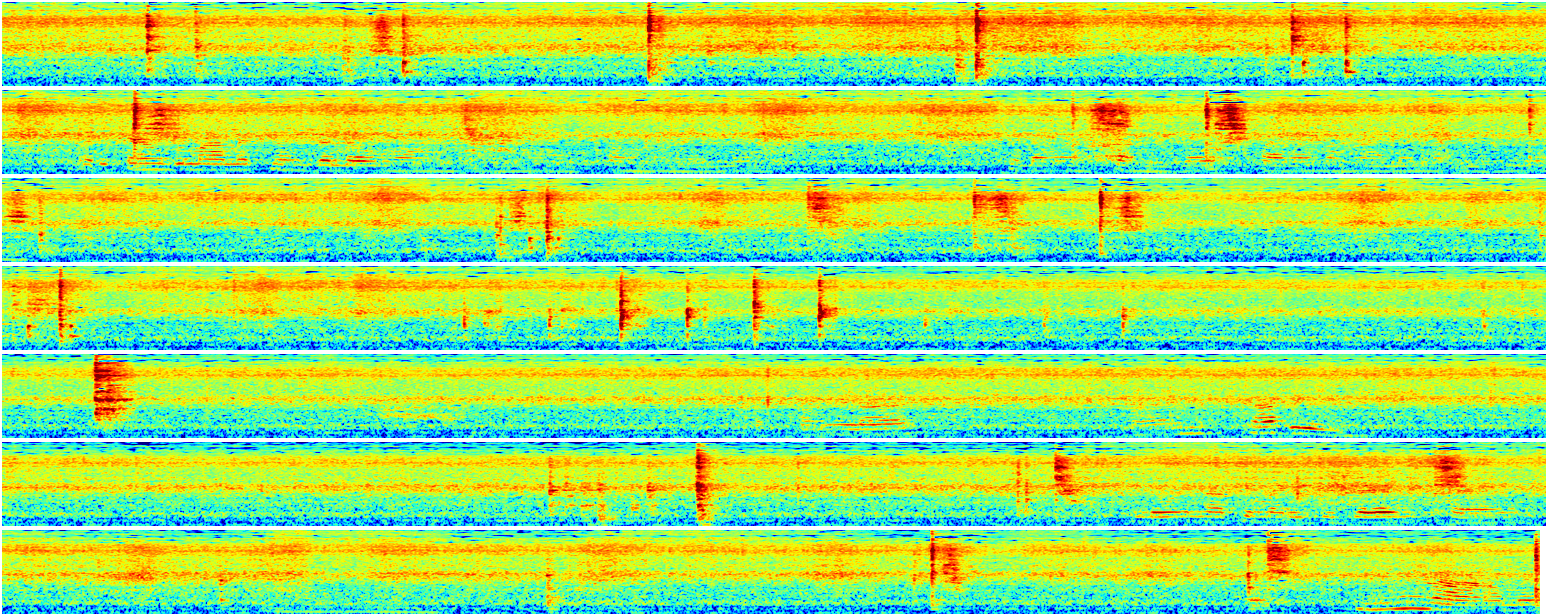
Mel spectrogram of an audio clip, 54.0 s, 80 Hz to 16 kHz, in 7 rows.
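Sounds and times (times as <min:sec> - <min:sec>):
vegetables sizzling in a wok: 0:00.0 - 0:54.0
utensils scraping and clicking on pan: 0:01.7 - 0:02.2, 0:03.2 - 0:03.8, 0:04.7 - 0:05.3, 0:06.2 - 0:06.9, 0:09.9 - 0:10.4, 0:13.0 - 0:14.1, 0:15.3 - 0:15.9, 0:17.5 - 0:21.2, 0:23.1 - 0:23.6, 0:25.4 - 0:28.9, 0:43.6 - 0:46.1, 0:49.0 - 0:49.6, 0:50.4 - 0:51.3, 0:52.5 - 0:52.9, 0:53.6 - 0:54.0.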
